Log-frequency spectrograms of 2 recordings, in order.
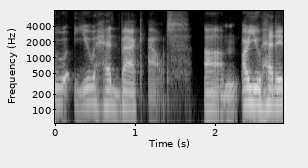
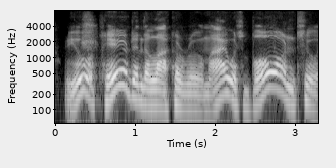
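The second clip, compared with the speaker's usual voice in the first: louder, muffled villain voice that fails; 5 dB louder than usual. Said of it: "I'm trying to do Tom Hardy's Bane and failing wildly".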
